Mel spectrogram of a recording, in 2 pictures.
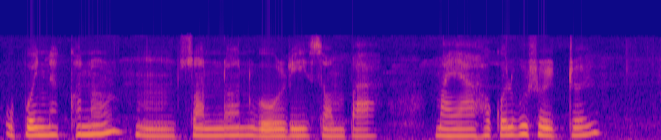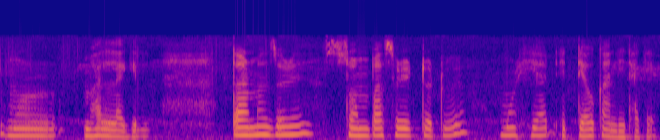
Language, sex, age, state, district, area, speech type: Assamese, female, 18-30, Assam, Jorhat, urban, spontaneous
